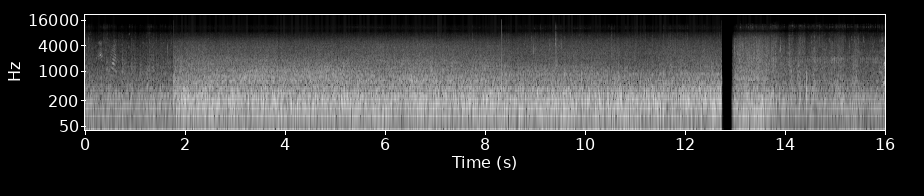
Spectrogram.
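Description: Tyre roar on a gravel road and wind buffeting the microphone of a camera mounted on the side of a moving Nissan Patrol near the front wheel: a loud, steady rumbling noise that jumps louder about two seconds in, with a brief cutout near the end.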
